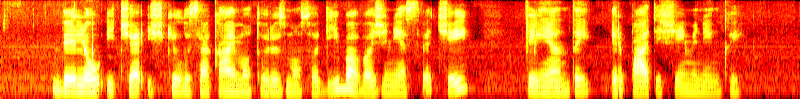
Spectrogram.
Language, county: Lithuanian, Telšiai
